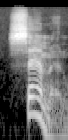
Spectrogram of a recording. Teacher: And the reason why this word is commonly mispronounced is because of that L. This is a silent L, so you can forget about it, get rid of it when you're saying the word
